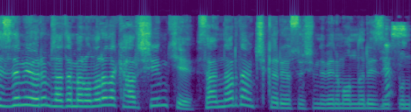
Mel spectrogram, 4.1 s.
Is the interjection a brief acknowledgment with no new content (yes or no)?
no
